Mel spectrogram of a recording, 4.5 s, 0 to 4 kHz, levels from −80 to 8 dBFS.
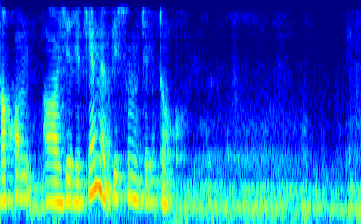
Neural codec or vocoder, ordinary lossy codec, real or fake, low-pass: codec, 16 kHz, 1 kbps, FunCodec, trained on Chinese and English, 50 frames a second; AAC, 32 kbps; fake; 3.6 kHz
